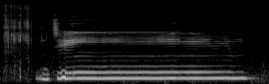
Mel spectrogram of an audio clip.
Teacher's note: इसको जो है जुबान का दरमियान और उसके मुकाबल तालू के मेलाब से होता है। यानी जुबान का वस्त वस्त से मुराद दरमियान। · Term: जीम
